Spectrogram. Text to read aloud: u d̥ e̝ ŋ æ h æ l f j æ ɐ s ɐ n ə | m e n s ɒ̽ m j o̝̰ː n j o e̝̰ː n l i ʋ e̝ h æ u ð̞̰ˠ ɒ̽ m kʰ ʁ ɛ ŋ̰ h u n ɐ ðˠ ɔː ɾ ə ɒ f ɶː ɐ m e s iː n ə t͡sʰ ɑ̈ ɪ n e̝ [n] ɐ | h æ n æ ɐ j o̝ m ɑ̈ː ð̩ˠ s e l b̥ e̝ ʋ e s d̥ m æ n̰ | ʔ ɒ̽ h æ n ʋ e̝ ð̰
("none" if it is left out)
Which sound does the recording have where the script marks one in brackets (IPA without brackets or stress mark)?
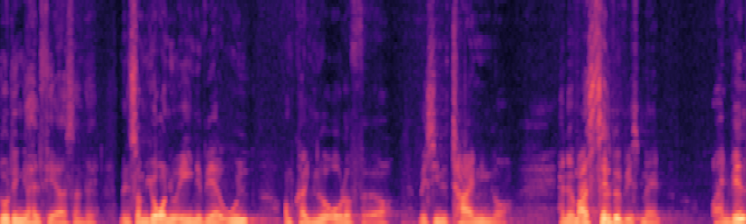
ŋ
